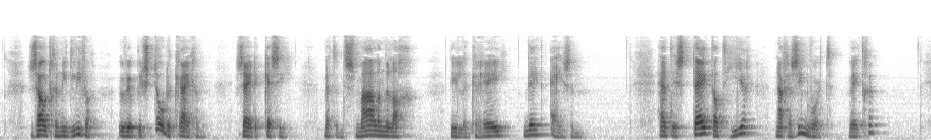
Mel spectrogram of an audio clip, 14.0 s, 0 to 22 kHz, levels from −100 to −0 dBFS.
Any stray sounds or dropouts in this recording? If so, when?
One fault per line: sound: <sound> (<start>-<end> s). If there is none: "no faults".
no faults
